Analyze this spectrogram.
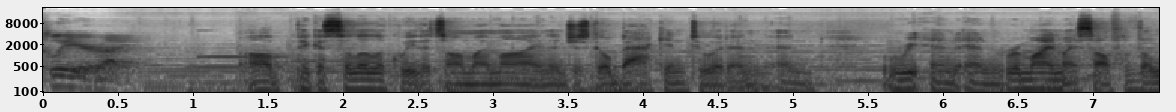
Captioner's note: narrating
